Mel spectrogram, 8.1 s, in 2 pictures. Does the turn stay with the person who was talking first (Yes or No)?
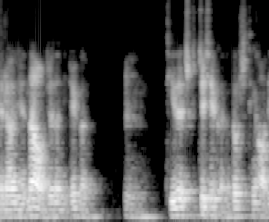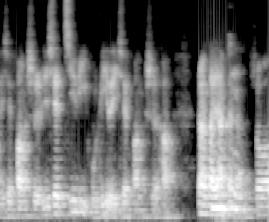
Yes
